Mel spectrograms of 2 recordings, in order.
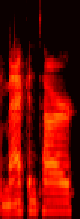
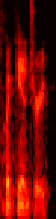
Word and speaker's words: McKinstry: page, but George McKinstry, I keep wanting to say McIntyre, but George McKinstry. Hold on. Andrew sent me the pronunciation, so we didn't mess it up. It's McKinstry.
